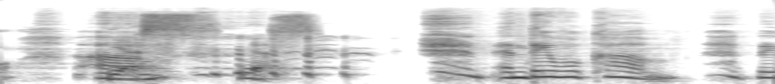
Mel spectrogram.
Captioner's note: laughs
